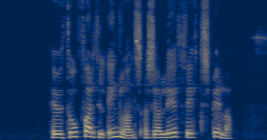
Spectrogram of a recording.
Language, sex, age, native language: Icelandic, female, 20-29, Icelandic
